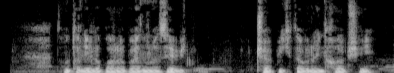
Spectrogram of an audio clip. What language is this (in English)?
Pashto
